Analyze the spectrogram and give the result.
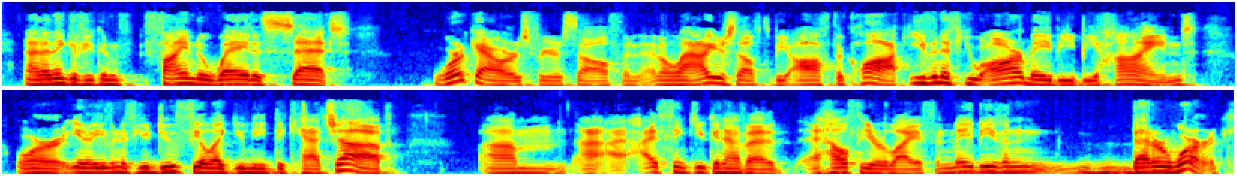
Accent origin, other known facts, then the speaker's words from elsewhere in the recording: Palo Alto, California, United States; moved away as an adult; also born or lived in San Francisco / New York / Los Angeles; I am from Palo Alto, California, is where I, where I grew up.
